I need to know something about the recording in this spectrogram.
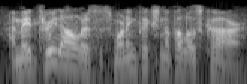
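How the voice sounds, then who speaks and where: A cocky, easygoing young mechanic, played by a man. He talks fast with a bouncy voice. It sounds like a dull old radio broadcast with faint hiss. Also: medium pitch, lively intonation, natural voice. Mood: breezy. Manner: breezy, teasing. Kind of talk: 1940s radio acting.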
